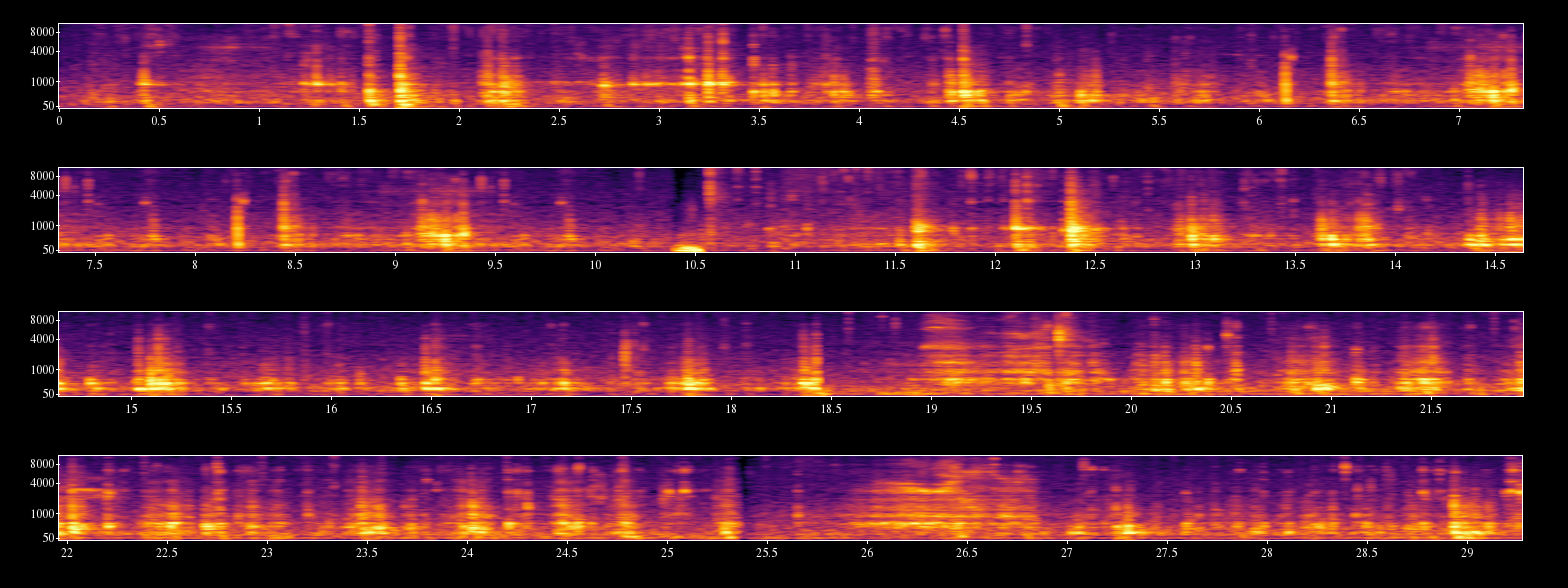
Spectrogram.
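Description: Close-miked eating sounds: a chalky, powdery block being bitten and chewed, with many small crackling clicks and wet mouth smacks. Denser, wetter chewing comes twice in the second half.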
